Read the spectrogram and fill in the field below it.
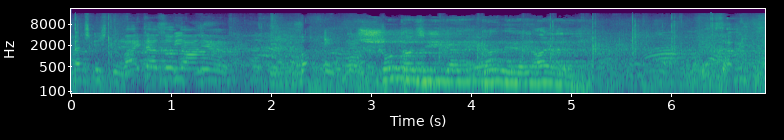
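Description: Spectators talk among themselves in a large echoing hall.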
